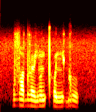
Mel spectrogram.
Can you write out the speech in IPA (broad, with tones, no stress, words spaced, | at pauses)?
zˤø˥dlø˧ jũ˥dt̪ʰo˧nʲɯ˧ ɡu˥˩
